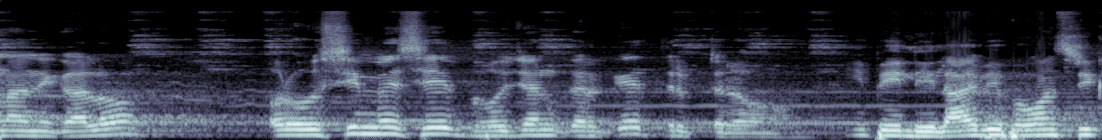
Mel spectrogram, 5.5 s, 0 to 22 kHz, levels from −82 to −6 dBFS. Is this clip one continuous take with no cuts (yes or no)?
no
